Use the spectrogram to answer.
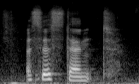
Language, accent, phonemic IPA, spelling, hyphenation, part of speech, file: English, US, /əˈsɪstənt/, assistant, as‧sis‧tant, adjective / noun, En-us-assistant.ogg
- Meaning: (adjective) 1. Having a subordinate or auxiliary position 2. Helping; lending aid or support; auxiliary; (noun) Someone who is present; a bystander, a witness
